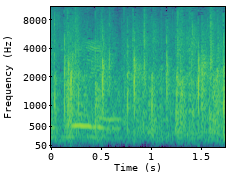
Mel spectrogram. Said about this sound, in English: I promise you're clapping for good reason. You're wonderful.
